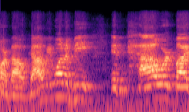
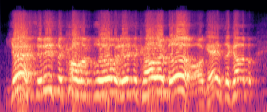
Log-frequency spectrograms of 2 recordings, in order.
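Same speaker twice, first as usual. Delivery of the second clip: booming, high-pitched shouted answer; very loud voice; 9 semitones higher, 15 dB louder, faster than usual. Retold or imitated. Dad answering his kid while making breakfast, very loud voice. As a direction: bellow it insistently, far louder than needed. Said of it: "answering in a very loud voice".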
